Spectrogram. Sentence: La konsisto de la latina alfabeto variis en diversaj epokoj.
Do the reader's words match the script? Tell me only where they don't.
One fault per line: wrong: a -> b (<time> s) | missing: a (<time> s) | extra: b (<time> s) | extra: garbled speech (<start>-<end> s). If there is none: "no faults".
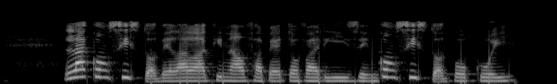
wrong: diversaj -> konsisto (3.8 s)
